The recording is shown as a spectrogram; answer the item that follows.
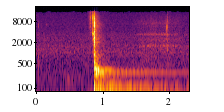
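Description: A single sudden hit a little under a second in, followed by one low steady note that rings on and slowly fades.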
